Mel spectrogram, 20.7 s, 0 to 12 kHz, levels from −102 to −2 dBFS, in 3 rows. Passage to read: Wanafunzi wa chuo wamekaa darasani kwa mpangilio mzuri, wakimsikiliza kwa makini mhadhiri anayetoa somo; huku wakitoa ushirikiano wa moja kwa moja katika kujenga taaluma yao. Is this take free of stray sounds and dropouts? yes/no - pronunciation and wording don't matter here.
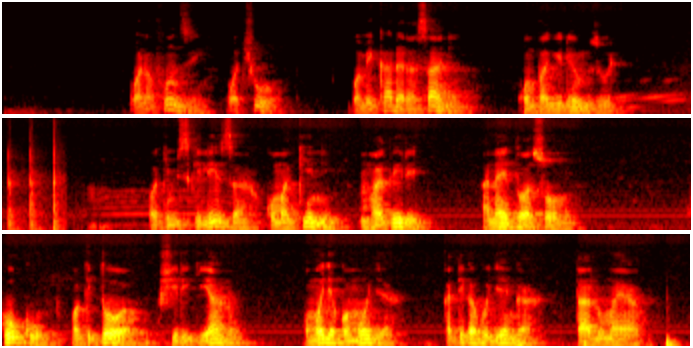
no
